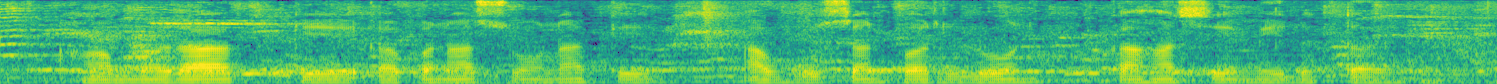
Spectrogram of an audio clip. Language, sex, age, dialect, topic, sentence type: Magahi, female, 25-30, Central/Standard, banking, statement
